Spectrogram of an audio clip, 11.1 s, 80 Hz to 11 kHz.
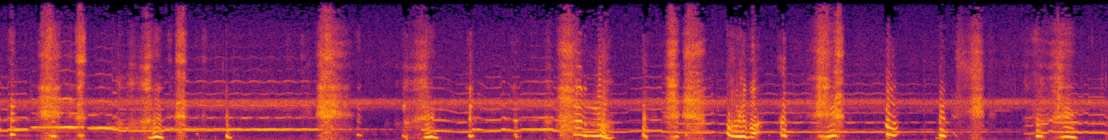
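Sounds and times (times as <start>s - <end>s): person sobbing and wailing: 0.0s - 2.5s, 3.2s - 11.0s
soft background music: 0.0s - 11.0s.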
